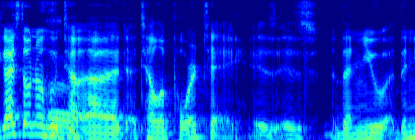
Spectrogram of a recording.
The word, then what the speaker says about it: Telepurte: butcher your name constantly i've always pronounced this as telepath turtle well uh there's really no wrong way to pronounce it but usually i hear it either as just telly or teleport teleport is that how you is that how you pronounce it yeah that's that's how i pronounce it teleport i thought it like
